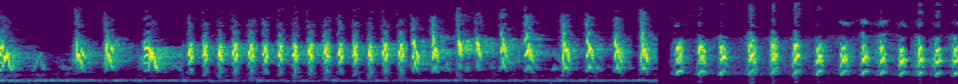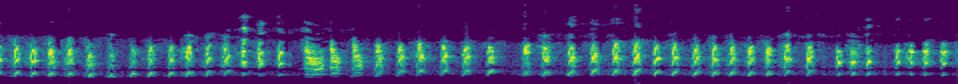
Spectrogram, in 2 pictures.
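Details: Songbird delivers fast, rolling high trills of rapid repeated notes shifting pace and pitch, in a long training-song compilation of species such as magpie-robin, leafbird, shama and shrike, set over flowing water.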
